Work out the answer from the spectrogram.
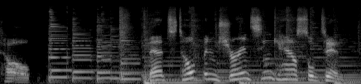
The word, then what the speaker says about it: Toop: Say it right. That's T-O-O-P. That's Taupe. Oh, it's Taupe.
